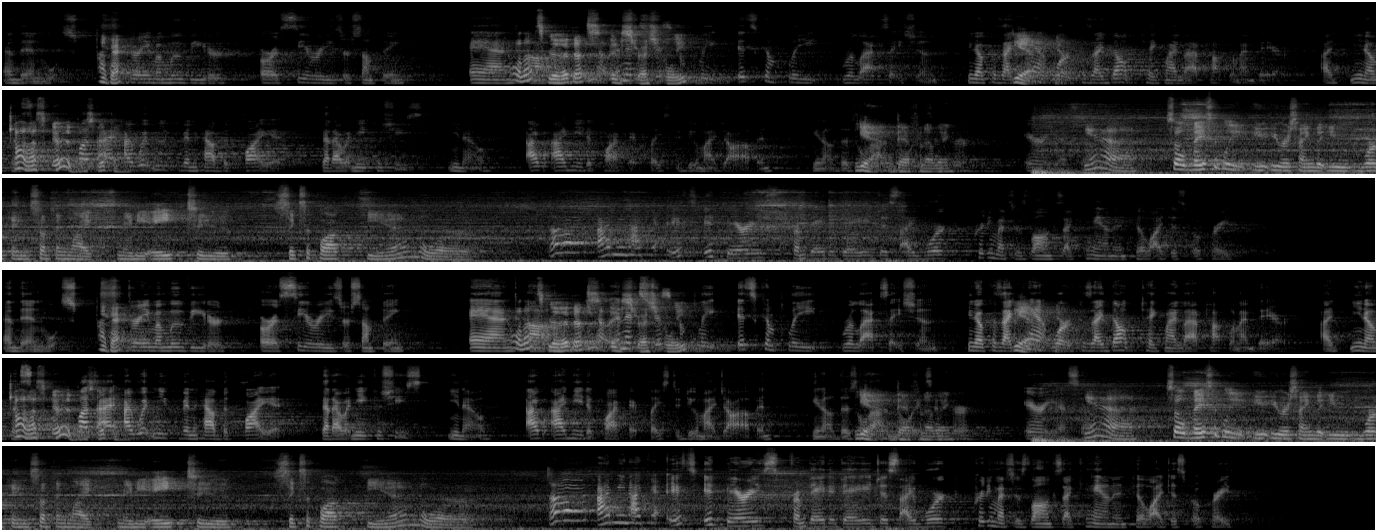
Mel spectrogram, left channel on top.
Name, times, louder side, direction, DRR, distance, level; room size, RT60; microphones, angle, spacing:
voice 1, 0.0-2.2 2.6-4.0 4.7-8.1 8.4-9.4 9.7-12.8 13.2-13.9 14.5-16.5 16.9-17.9 18.2-18.6 19.0-21.4 21.8-23.4 24.0-24.7 32.9-37.0 37.2-39.8, right 6 dB, 55° right, 11 dB, 0.5 m, -39 dB
voice 2, 5.1-6.9 10.1-10.6 13.8-14.6 22.3-23.3 24.6-25.1 25.4-29.8 30.2-30.9 31.1-32.2, equal, 5° left, 6 dB, 0.5 m, -34 dB
sound 1, 24.0-36.5, left 4 dB, 70° left, 1.7 m, -43 dB
25.5 x 14.0 x 2.7 m, 2.5 s
head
